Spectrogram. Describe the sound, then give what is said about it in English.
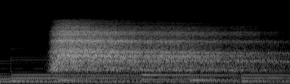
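A forceful dragon-style breath: one long, loud rushing exhale bursts in abruptly and slowly fades, over faint low steady tones. “And then breathe out, pretending fire is coming out of your mouth. Ready? Breathe in and out.”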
